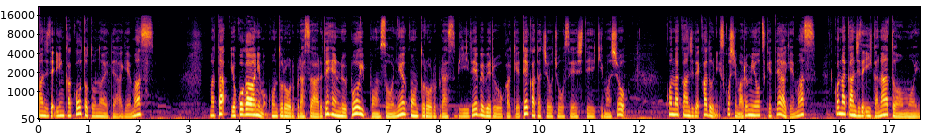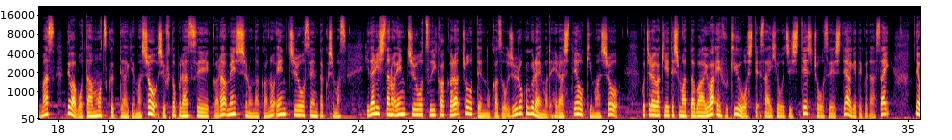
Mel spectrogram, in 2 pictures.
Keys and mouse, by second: 1.3 KP_1, 4.8 ctrl+r, 7.7 ctrl+b, 11.9 Tab, 13.6 Tab, 14.4 shift+click, 16.8 shift+middle click, 24.9 click, 26.1-27.7 drag, 30.2 click, 31.4 F9.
